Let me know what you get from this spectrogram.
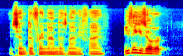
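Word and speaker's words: Vicente Fernández: oh Vincent how do you say his name Vicente Fernandez 95.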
